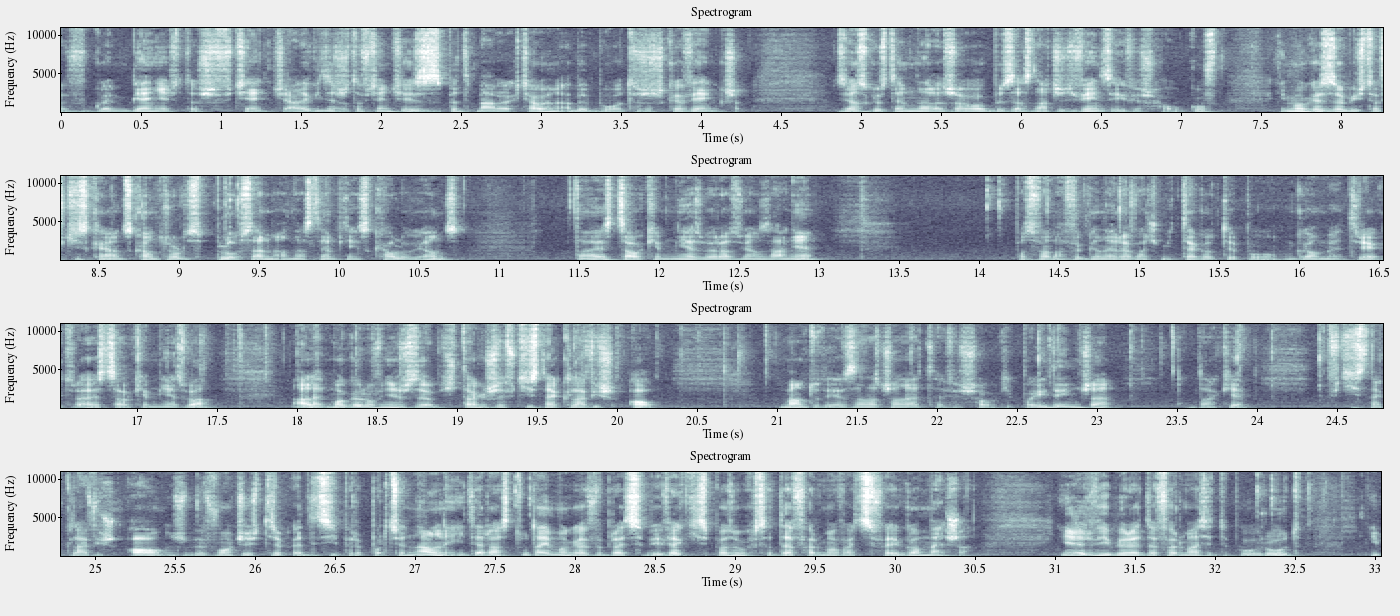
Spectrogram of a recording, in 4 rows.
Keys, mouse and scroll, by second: 8.7 ctrl+KP_Add, 9.9 s, 15.0 Tab, 22.8 z, 25.5 o.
